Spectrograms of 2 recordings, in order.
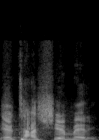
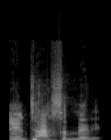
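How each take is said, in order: First: The middle begins with an sh sound. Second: The middle begins with an s sound. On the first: The word is derived from the name Shem. The speaker calls it right. "It's supposed to be anti-Shemitic" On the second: This is the common way others say it. The speaker calls it wrong.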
